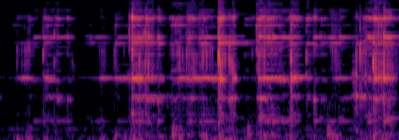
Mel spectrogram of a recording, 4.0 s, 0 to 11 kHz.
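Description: Two small hollow silver metal jingle bells on a cord are knocked against each other, giving a steady run of bright clinks and jingles. Each strike rings out a clear, bright tone centered near 1.6 kHz with high shimmering overtones that fade quickly before the next knock.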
